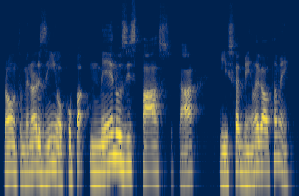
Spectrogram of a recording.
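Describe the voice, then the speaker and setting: Um homem jovem com sotaque brasileiro, explicando passo a passo o menu de uma câmera num tutorial descontraído, com muitos "né" e "tá". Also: male voice, medium pitch, moderate pace. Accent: Brazilian Portuguese. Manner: relaxed, explains step by step with frequent "né" and "tá". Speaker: camera tutorial host. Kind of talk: casual hands-on tutorial. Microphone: camera microphone.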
